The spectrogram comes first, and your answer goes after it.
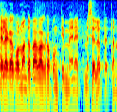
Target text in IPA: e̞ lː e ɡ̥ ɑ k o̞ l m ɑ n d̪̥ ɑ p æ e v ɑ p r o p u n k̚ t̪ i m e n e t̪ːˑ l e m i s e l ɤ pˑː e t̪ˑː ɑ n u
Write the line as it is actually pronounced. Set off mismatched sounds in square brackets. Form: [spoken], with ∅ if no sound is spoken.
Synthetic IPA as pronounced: e̞ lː e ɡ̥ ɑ k o̞ l m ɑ n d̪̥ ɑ p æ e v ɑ [k] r o p u [ŋ] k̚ t̪ i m e n e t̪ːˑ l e m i s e l ɤ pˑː e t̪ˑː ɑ n u

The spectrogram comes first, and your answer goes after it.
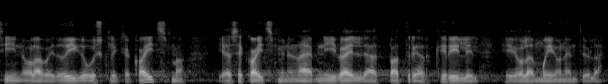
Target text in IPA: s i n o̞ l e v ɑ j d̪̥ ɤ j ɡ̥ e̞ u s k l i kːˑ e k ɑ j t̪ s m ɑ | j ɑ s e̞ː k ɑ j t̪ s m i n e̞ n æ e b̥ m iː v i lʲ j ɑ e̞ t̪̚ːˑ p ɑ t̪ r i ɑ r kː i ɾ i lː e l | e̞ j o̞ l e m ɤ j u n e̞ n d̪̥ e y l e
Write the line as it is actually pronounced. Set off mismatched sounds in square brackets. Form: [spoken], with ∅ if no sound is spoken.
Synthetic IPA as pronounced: s [iː] n o̞ l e v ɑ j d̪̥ ɤ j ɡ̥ e̞ u s k l i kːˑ e k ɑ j t̪ s m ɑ | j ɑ s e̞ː k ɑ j t̪ s m i n e̞ n æ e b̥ [n] iː v [æ] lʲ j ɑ e̞ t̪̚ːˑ p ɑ t̪ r i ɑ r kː i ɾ i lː [i] l | e̞ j o̞ l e m ɤ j u n e̞ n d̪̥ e y l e

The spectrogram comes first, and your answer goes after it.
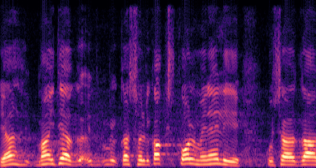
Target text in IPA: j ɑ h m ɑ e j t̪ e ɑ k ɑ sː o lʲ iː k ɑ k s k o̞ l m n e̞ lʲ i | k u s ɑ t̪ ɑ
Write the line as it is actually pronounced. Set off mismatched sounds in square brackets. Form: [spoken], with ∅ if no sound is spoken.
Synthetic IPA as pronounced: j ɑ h m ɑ e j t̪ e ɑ k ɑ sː o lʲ [i] k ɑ k s k o̞ l m n e̞ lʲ i | k u s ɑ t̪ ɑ

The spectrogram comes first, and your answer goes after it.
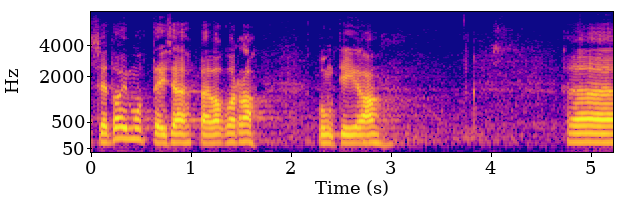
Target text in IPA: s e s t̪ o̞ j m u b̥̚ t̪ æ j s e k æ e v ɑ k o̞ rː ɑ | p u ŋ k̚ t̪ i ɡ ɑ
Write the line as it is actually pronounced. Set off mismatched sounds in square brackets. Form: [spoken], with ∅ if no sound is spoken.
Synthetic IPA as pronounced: s e [∅] t̪ o̞ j m u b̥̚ t̪ [e] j s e [p] æ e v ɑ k o̞ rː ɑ | p u ŋ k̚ t̪ i ɡ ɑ

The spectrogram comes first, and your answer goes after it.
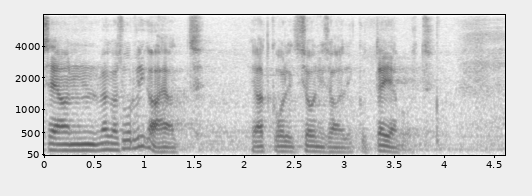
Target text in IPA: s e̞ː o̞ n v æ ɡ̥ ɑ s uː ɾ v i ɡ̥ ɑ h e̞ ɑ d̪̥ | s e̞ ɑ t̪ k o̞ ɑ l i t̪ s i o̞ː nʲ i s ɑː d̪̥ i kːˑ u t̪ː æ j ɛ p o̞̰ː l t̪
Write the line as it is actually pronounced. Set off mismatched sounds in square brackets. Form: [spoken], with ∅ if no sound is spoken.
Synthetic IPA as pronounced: s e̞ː o̞ n v æ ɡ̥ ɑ s uː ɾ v i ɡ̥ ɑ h e̞ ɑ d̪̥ | [h] e̞ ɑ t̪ k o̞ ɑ l i t̪ s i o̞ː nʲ i s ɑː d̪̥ i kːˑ u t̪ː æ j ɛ p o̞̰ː l t̪

